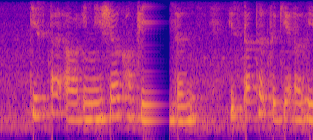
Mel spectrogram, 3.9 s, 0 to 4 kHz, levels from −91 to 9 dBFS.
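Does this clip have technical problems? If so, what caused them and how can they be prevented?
Yes. Gain pumping runs throughout this speech. The gain ducks by around 10 dB under each loud syllable, unlike steady compression. The likely cause is input gain set far too high, forcing a fast limiter to clamp every peak. Lowering the microphone gain so the limiter rarely engages prevents it.

A call audio freeze runs from 1.82 to 2.15 s: the last sound is stretched into a fading buzz or hiss for about 0.31 s, then speech resumes where it stopped with nothing lost, unlike a dropout. Delayed packets likely emptied the jitter buffer. A steadier network connection or a deeper jitter buffer prevents it.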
